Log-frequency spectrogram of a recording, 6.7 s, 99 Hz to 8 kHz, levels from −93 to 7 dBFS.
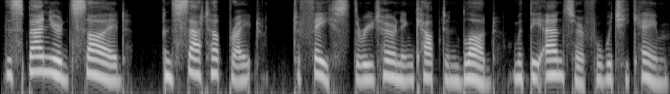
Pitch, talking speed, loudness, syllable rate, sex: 215 Hz, 170 wpm, -20 LUFS, 4.5 syllables/s, female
